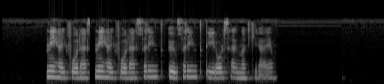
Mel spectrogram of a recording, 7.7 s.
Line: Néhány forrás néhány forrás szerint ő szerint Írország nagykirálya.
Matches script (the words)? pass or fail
pass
